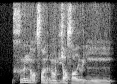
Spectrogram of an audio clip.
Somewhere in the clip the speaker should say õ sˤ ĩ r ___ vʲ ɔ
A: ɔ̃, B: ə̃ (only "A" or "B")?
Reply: A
